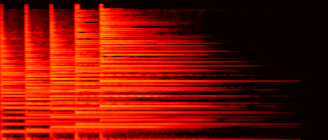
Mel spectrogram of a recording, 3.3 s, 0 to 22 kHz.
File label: Bb Minor 7th, guitar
